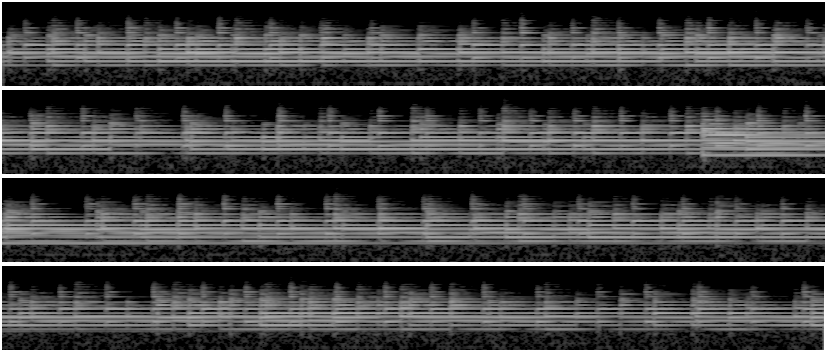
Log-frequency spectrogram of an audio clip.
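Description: Four church bells ringing a Maltese solemn peal (mota solenni), struck in rapid, continuous overlapping strokes. About halfway through a deeper bell note comes in and keeps sounding with the others.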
